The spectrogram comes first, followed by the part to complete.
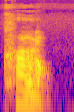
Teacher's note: the word kernel has two syllables the word stress falls on the first syllable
